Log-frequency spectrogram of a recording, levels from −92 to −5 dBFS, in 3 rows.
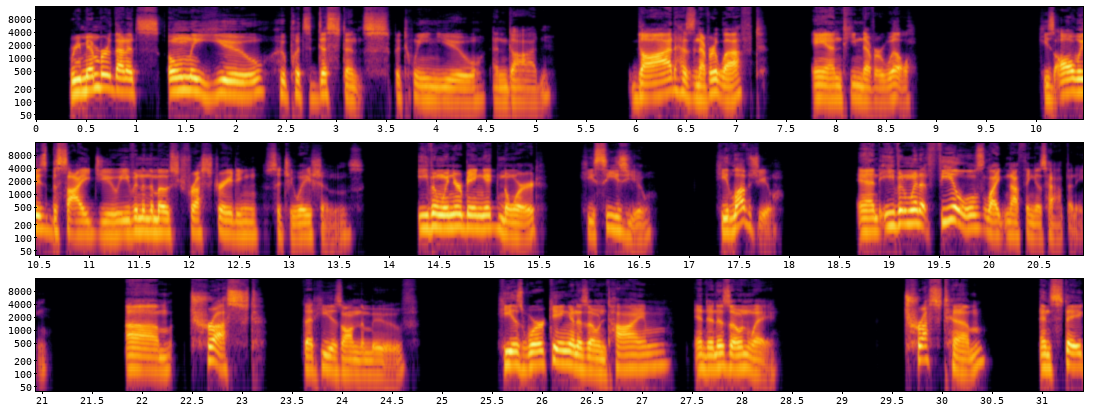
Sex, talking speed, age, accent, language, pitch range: male, 140 wpm, 30-49, American, English, 120-160 Hz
